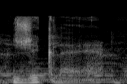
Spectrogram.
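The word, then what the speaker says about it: giclée: And I learned last live, Mr. Phil taught me that this is pronounced gicle.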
